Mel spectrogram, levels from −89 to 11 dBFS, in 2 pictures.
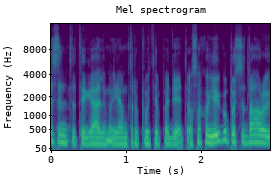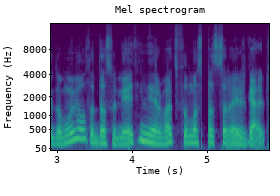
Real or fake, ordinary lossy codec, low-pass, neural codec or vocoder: real; Opus, 32 kbps; 14.4 kHz; none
